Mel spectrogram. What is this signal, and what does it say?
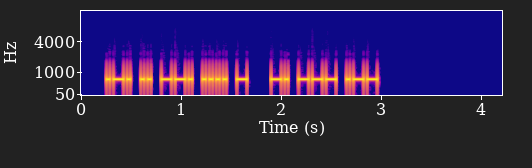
Morse code, heard as a keyed tone, about 34 wpm, 700 Hz. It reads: RIGHT NOW
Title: Sets of 2 Words 35wpm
